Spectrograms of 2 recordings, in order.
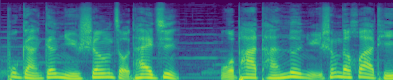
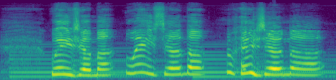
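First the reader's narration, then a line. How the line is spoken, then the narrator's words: Crying and shouting. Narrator (Chinese): 小雅边哭边喊着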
